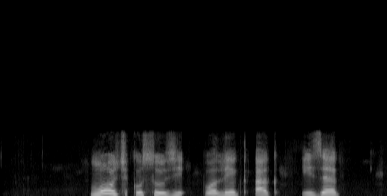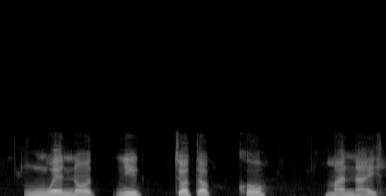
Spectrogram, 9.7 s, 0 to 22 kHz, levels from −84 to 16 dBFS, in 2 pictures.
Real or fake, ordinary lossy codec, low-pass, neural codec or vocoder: fake; none; 7.2 kHz; codec, 16 kHz, 0.8 kbps, ZipCodec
